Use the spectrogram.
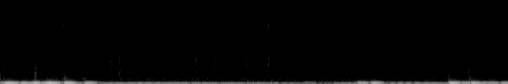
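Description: Irregular, fairly soft clicks of someone typing on a computer keyboard, scattered across a few seconds over a steady low background rumble, with no one speaking.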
